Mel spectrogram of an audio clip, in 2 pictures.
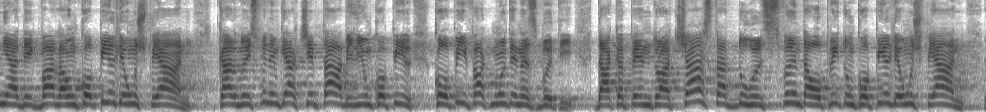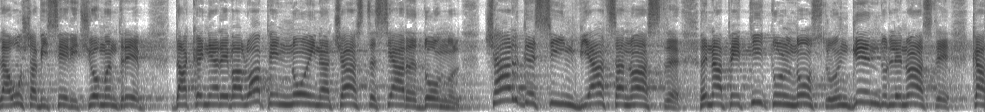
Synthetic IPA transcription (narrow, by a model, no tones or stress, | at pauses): nead̪e̞kvat̪lauŋko̞pild̪e̞unʃpe̞anʲ | kaɾeno̞jspune̞mkəeak̚t͡ʃe̞p̚t̪abiljeuŋko̞pil | ko̞pijfakmult̪e̞nəzbɨt̪ḭ | d̪akəpe̞nt̪ɾuat͡ʃast̪ad̪uhulsfɨnt̪ao̞pɾit̪uŋko̞pild̪e̞unʃpe̞anʲ | lauʃabise̞ɾit͡ʃijewməɨnt̪ɾe̞b̚ | d̪akəneaɾe̞valuat̪̚pe̞no̞jɨnat͡ʃast̪əseaɾəd̪o̞mnul | t͡ʃearɡəsinvjat̪sanoast̪ɾə | ɨnape̞t̪it̪ulno̞st̪ɾuɨŋɡɨnd̪uɾile̞noast̪ɾe̞ | ka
